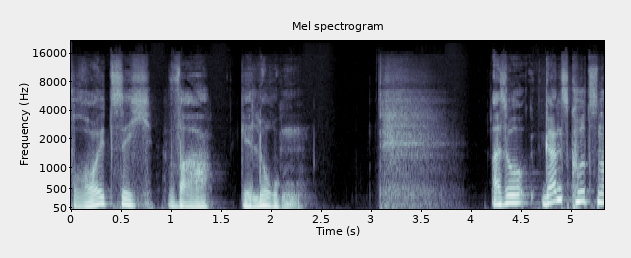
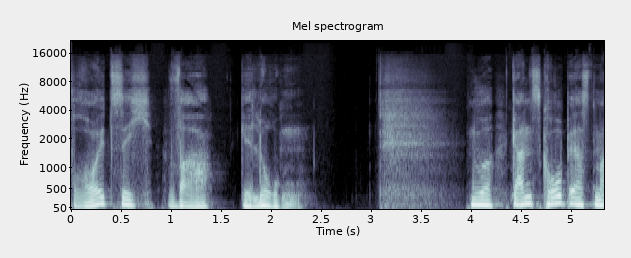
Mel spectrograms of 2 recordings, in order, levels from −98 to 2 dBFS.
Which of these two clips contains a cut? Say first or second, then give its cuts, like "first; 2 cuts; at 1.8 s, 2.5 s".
second; 1 cut; at 4.0 s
